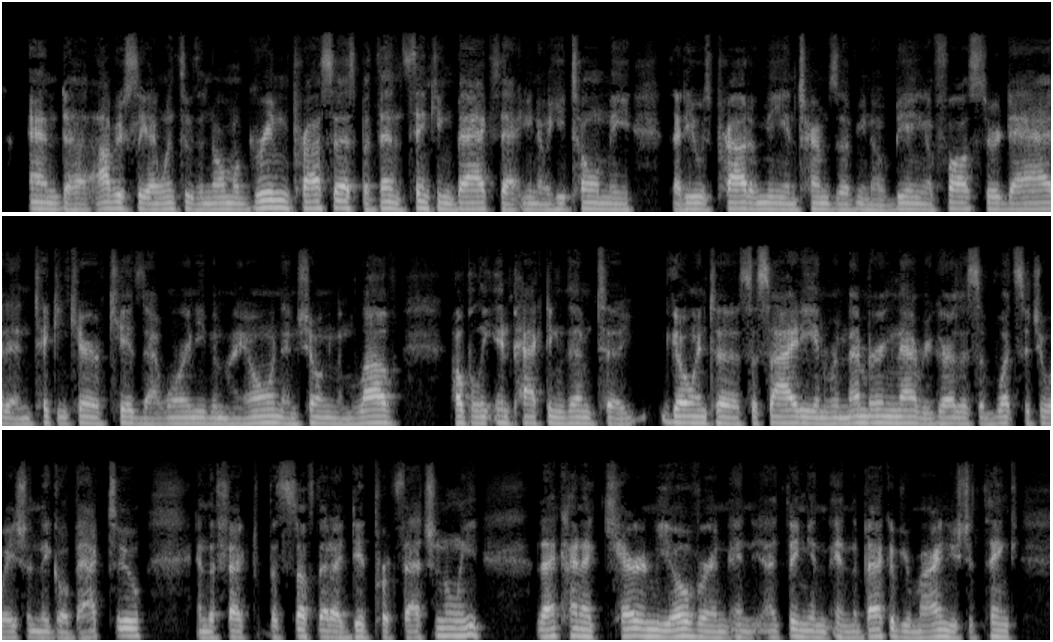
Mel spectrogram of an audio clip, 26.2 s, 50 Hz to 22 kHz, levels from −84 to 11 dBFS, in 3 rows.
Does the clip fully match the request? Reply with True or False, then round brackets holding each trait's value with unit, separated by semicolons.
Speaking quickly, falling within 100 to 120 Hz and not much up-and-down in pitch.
True (220 wpm; 115 Hz; 2.0 semitones)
